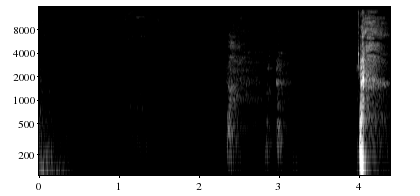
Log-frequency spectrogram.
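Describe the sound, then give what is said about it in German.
A man coughs a few times: a couple of softer, muffled coughs in the middle, then one loud, sharp cough at the end, with near silence in between and no talking. “Der eine taucht nicht mehr auf, der andere hustet.”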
